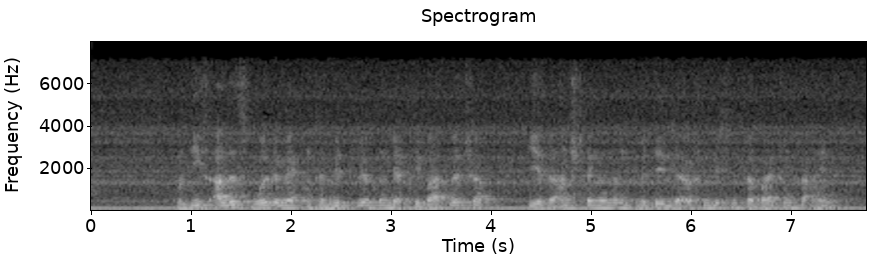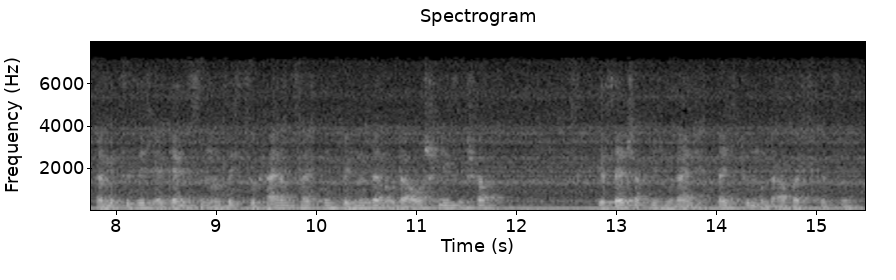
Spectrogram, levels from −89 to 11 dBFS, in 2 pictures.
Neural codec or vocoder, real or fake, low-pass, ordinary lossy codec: none; real; 7.2 kHz; MP3, 48 kbps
